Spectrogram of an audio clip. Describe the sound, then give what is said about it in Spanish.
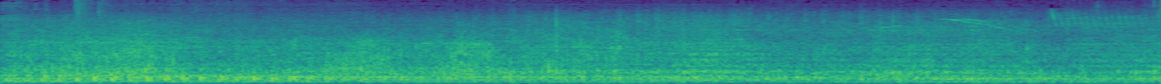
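A white and green police helicopter passes overhead, its steady rotor chop and engine drone filling the scene at a fairly loud, constant level for several seconds with no talking. “Es un helicóptero de la policía, blanco y verde.”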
